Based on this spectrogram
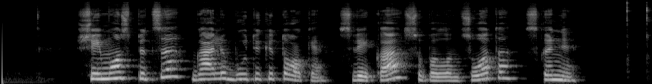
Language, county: Lithuanian, Panevėžys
